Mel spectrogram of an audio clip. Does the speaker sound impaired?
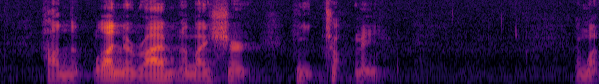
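Yes: speech impediment; mirror under lips.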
